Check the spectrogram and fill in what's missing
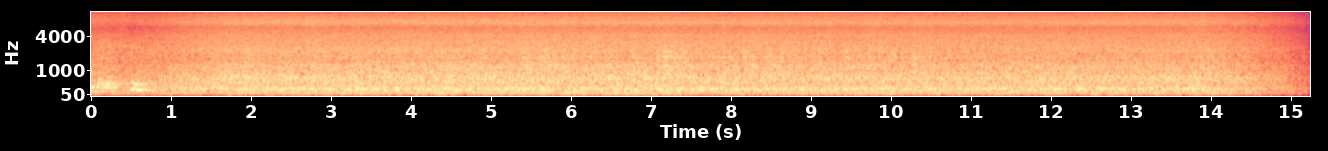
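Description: Steady rain falling outdoors, a continuous, even broadband hiss that holds at a moderate level for the whole stretch before easing slightly at the end.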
